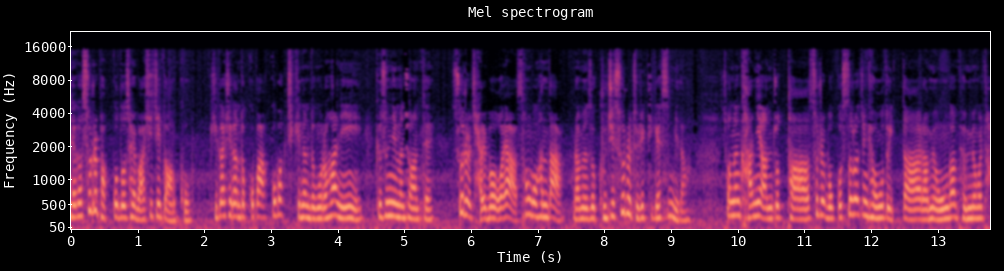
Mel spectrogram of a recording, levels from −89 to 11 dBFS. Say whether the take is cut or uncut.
uncut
